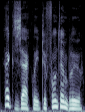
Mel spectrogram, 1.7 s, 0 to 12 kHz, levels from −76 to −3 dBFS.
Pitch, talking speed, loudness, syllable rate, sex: 135 Hz, 105 wpm, -16 LUFS, 5.4 syllables/s, male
